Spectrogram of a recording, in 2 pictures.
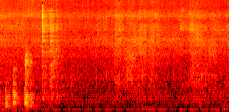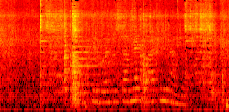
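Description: Okra and potatoes fry in a pan with a soft sizzle, broken by scraping stirs and clinks of a spatula against the metal, while a voice is faintly heard in the background.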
